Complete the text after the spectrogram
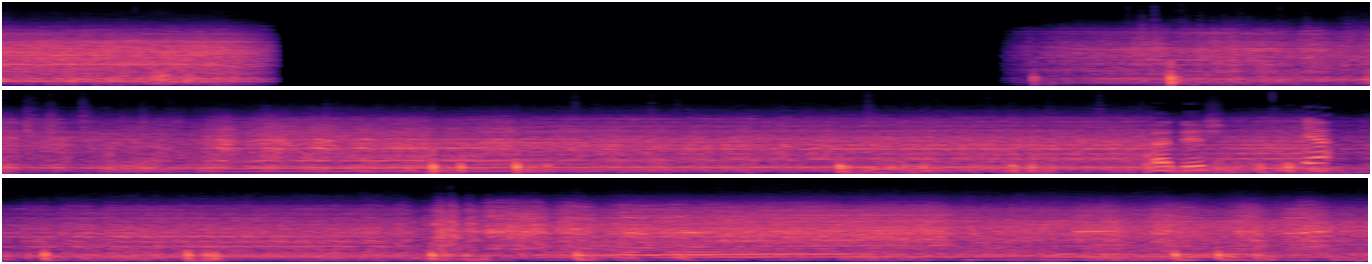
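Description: A rally car engine revs and roars from inside the cabin.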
